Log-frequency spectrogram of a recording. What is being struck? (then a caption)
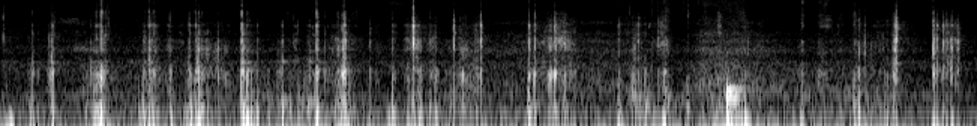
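Plastic bottle screw cap. Fingertips twist and click the green plastic screw cap of a clear plastic water bottle held close to the mic. A quiet, steady run of short dry clicks, ticks and crackles with soft scraping between them, each snap dying away almost instantly. The sound has a low body under bright, crisp edges, with one louder click near the end.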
